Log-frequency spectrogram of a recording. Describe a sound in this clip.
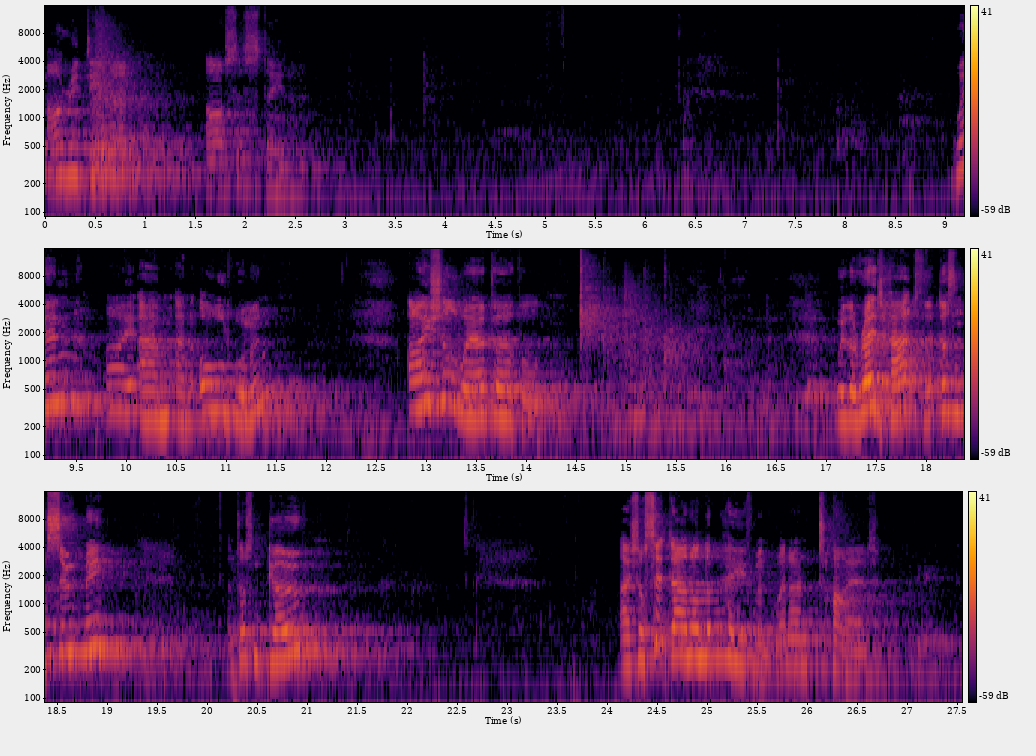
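An elderly woman speaks calmly through a microphone in a large echoing hall, with pauses between phrases.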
